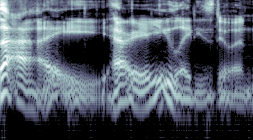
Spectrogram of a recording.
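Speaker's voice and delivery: put-on neurotic character voice. Imagining Richard Kind greeting women: neurotic Richard Kind impression. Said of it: "being like the neurotic kind of".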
